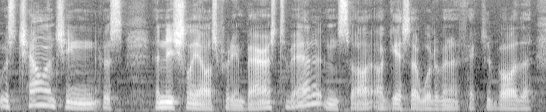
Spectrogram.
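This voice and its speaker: With music in the background, a man with an Australian accent speaks at a very fast pace. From Australia, Upper Hunter, New South Wales. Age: 70s. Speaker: mental health consumer representative. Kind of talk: personal testimony. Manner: halting, many fillers.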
